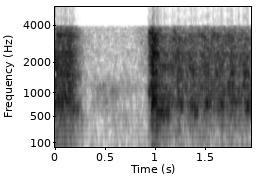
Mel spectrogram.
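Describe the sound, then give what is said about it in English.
A car engine is started: a short burst of noise, then a brief lull, and then the engine fires and keeps running with a steady, rough roar. “Hang on, Isaac is trying to start the car.”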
